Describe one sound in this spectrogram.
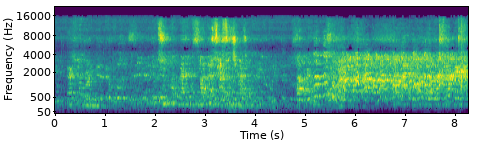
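An elderly man laughs.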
